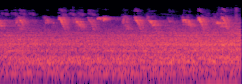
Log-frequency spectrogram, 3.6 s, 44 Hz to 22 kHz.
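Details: Great tit singing on 6 April: high, thin notes sliding downward, given in quick repeated runs of two or three, with a steady soft background hiss throughout.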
